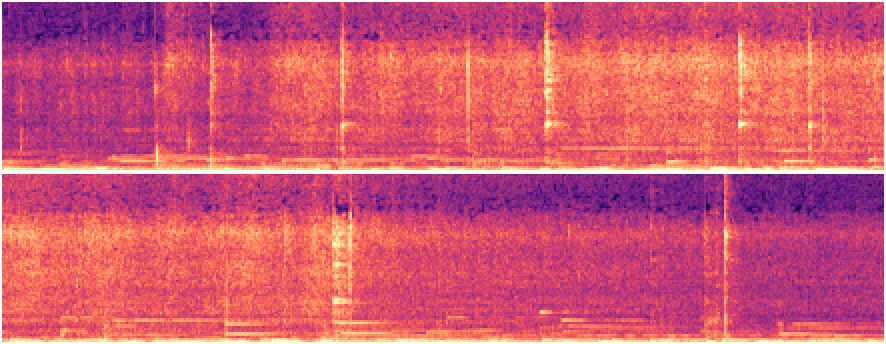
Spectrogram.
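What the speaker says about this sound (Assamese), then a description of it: "পিঁয়াজখিনি আধা ভজা হোৱাৰ পিছত মই এতিয়া ইয়াতে নহৰু আধা চামুচ দি দিছোঁ।" Onions, then garlic, sizzling and frying in oil in a kadai for an Assamese fish curry, with steady crackling and repeated scrapes of a spoon stirring throughout, close and fairly loud with no talk.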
